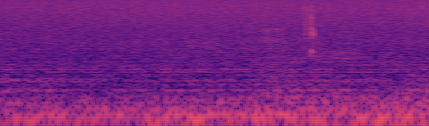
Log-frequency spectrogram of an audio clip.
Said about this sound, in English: Oh, there's thunder now.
